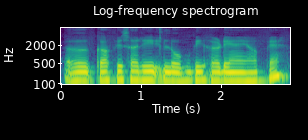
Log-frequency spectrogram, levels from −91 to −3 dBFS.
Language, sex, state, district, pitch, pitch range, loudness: Hindi, male, Chandigarh, Chandigarh, 125 Hz, 120-130 Hz, -13 LUFS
